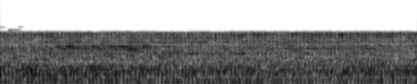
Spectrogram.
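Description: A car engine runs, an underpowered motor that sounds weak, giving a steady, even low rumble and hum with no change in pitch or loudness throughout.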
